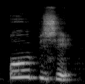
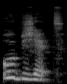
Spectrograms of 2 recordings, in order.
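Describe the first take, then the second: First: The final T is silent. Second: The final T is pronounced. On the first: The speaker calls it right. "il ne se prononce pas" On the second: The speaker calls it wrong. "Ce n'est pas objet"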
